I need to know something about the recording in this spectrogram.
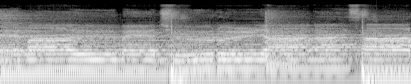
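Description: Worship team vocalists singing a Korean worship song together, sung lyrics, over a live band's bass and keyboard chords. The notes are held long, with the chords changing every second or two.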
